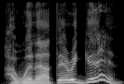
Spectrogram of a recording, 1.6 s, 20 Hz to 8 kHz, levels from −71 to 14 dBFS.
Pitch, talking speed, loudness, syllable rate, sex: 205 Hz, 195 wpm, -15 LUFS, 7.1 syllables/s, male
